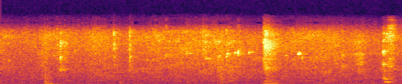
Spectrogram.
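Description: Faint, irregular light wooden clicks and knocks from a wooden toy train's cars as they are pushed along a play mat.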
